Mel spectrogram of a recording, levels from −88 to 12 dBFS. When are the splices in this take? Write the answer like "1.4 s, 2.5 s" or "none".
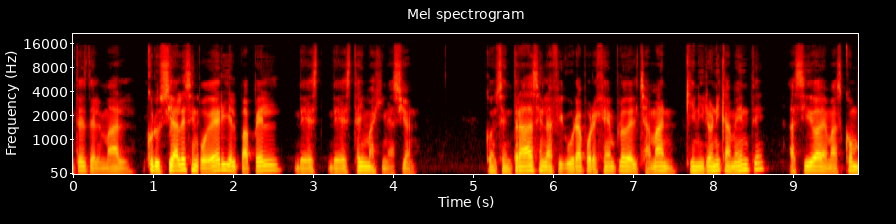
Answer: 0.9 s, 1.6 s, 3.1 s, 7.6 s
